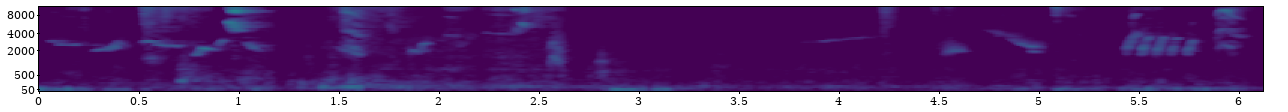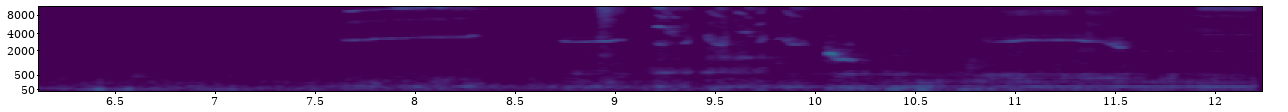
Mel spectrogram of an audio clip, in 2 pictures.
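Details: Young oriental magpie-robin tested for nerve beside other birds, delivering a varied run of harsh chatters, buzzy trills and clear whistled notes, some rising, in irregular phrases over faint low hum.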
